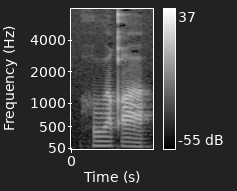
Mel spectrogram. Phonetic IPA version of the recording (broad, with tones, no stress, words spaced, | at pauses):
hʊː˨ɐ̯qʼa˨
